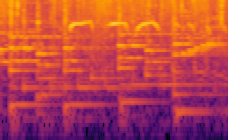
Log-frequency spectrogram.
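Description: Light instrumental cartoon music with separate bass notes, and three quick, high, arched chirps in the middle: a cartoon bird's tweets.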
